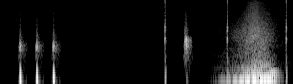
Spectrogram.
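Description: Animated logo intro sound effects: three quick pops in the first second, a click and another pop at about two and a half seconds, then a swelling whoosh with a deep rumble near the end.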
